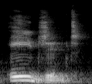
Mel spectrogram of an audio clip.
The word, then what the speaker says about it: agent: Agent, puxa para cima no começo.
